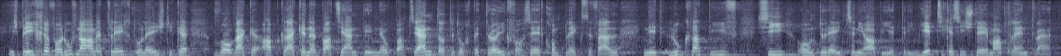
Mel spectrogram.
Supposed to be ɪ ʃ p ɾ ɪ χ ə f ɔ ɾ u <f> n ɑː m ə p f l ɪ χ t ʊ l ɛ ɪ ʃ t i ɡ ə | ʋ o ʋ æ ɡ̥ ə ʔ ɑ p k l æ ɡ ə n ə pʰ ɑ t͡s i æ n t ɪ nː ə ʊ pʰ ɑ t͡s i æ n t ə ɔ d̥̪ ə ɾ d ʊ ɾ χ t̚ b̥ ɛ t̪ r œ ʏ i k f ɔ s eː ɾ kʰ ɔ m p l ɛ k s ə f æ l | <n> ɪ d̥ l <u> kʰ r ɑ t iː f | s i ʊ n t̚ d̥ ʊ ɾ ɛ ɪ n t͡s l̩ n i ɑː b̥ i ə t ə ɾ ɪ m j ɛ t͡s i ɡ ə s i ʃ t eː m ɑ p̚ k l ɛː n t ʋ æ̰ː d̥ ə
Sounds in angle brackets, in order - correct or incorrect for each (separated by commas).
correct, correct, correct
